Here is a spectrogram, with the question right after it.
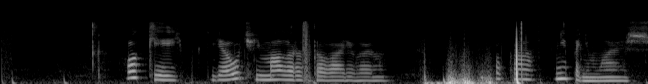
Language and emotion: Russian, neutral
